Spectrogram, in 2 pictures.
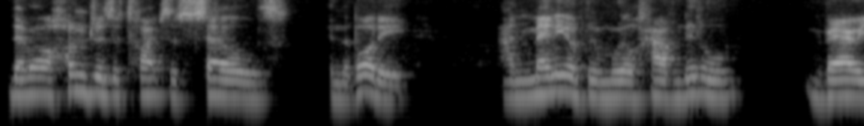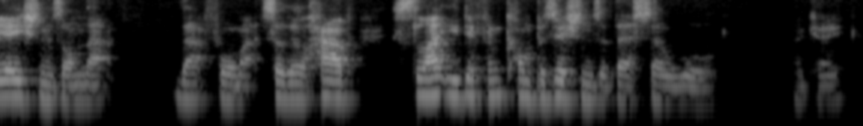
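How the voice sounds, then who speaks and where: A man's voice: medium pitch, warm tone. A man in his forties, a guest scientist on a video call from his home, explaining step by step with frequent restarts. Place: home room with red walls.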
